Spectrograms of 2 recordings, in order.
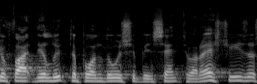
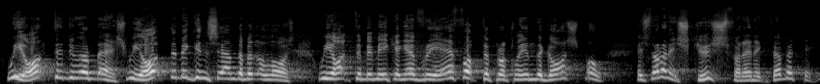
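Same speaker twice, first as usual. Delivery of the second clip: raised, much higher and louder exhortation; fervent preaching; 8 semitones higher, 5 dB louder than usual. Real, not acted. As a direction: preach it out with full force. Preacher urging the congregation.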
